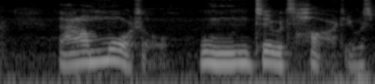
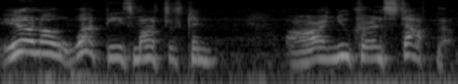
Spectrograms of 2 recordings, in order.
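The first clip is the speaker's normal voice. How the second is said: ordinary delivery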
